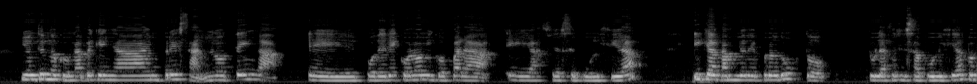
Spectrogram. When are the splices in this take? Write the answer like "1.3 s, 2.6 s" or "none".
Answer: none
